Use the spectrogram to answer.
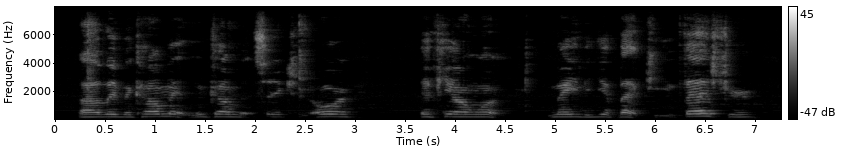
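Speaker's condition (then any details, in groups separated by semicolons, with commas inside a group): Cerebral palsy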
